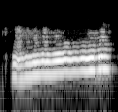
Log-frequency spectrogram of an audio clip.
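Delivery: very high, loud, drawn-out call; rising squawky night call; parrot impression. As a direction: swell upward like a creepy bird. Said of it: "like, a little demon voice".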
